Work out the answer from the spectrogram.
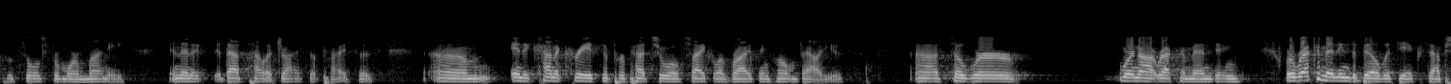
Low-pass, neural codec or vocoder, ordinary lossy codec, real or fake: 3.6 kHz; none; AAC, 32 kbps; real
